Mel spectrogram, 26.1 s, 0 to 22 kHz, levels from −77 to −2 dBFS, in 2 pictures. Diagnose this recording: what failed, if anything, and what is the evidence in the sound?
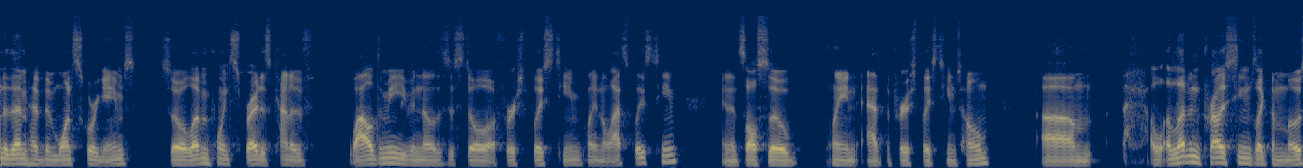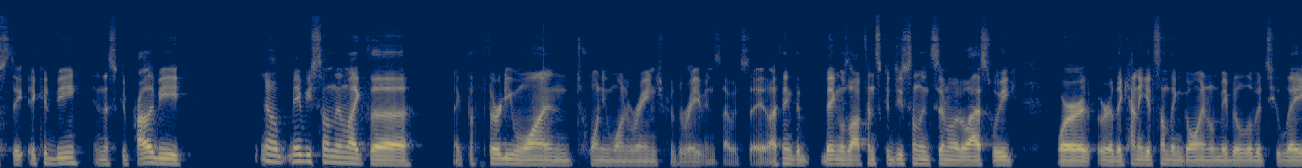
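No fault found in this recording.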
